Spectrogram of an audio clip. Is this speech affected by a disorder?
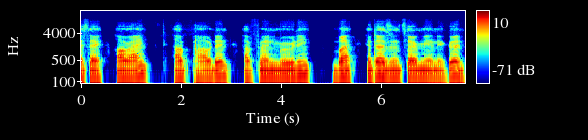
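Yes: ALS; leg onset, affects walking, arms, hands, speech; diagnosed at 29, about two years since diagnosis; voice currently clear, considering voice banking.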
